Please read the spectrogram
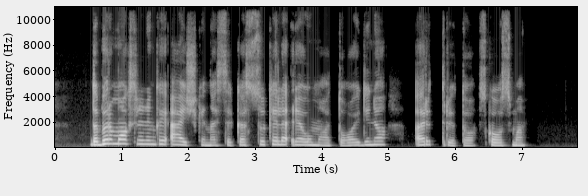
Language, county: Lithuanian, Vilnius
